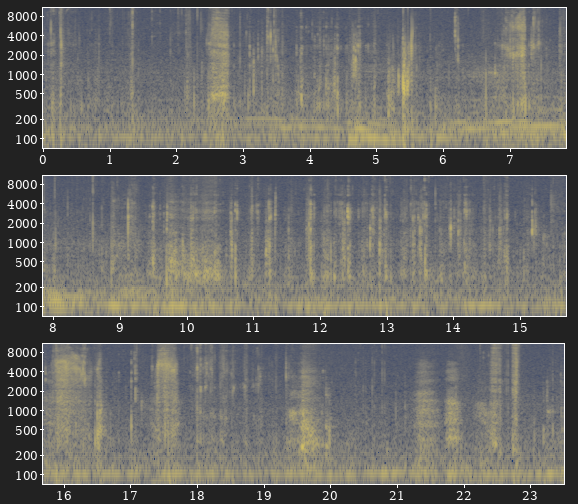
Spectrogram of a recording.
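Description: A person chewing and biting Korean seasoned fried chicken and rice, with short irregular mouth sounds scattered throughout. A faint steady low hum runs underneath.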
